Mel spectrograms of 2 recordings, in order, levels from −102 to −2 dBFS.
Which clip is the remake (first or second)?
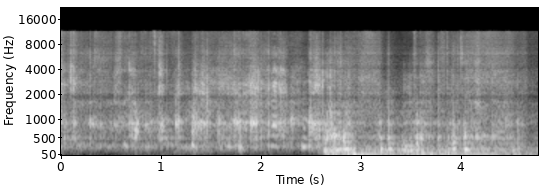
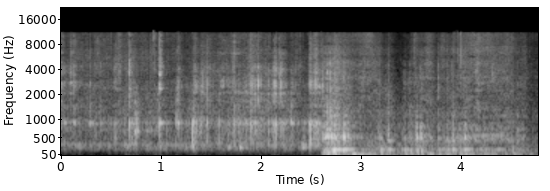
first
